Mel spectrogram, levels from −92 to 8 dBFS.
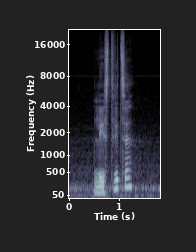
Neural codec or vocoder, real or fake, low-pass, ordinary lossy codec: none; real; none; none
